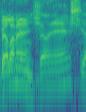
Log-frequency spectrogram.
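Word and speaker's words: Belenenses: Haar vader speelde nog bij Bellenance. Zo spreek je dat uit. – Bellenance.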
